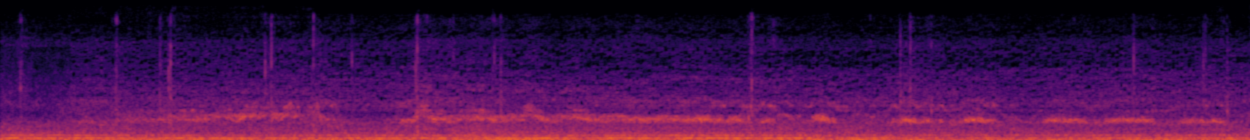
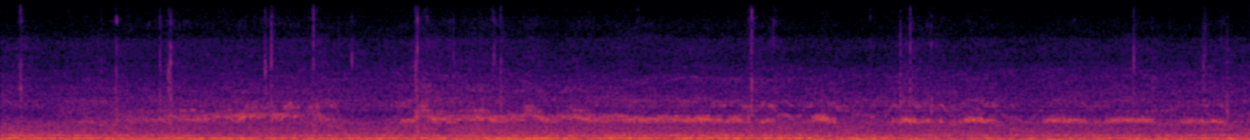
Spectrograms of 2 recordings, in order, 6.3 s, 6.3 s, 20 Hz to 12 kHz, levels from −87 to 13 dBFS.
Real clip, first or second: first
